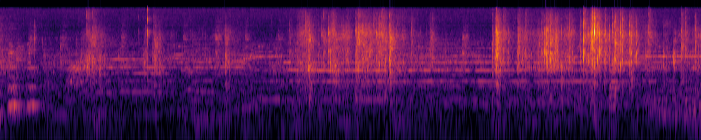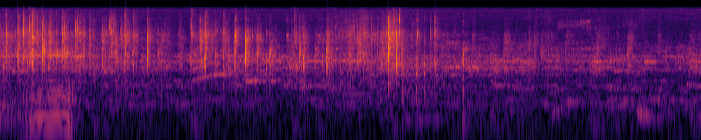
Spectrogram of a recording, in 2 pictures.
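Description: Steel dental instruments, an elevator and forceps, clicking and scraping against a tooth as it is worked loose for extraction, a run of sharp taps over about ten seconds. Background music plays throughout, and there is one brief vocal sound about seven and a half seconds in.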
